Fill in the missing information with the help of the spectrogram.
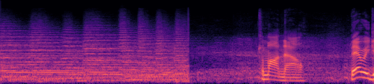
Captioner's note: laughing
